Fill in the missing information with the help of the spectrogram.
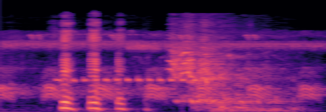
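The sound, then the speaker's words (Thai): A horse whinnies loudly, a shaky, rising neigh with quick pulsing bursts that tapers off into breathy snorting over about two seconds; the royal horse of King Brahmadatta, being led to the upstream river landing. “ม้ารังเกียจท่าน้ำ”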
